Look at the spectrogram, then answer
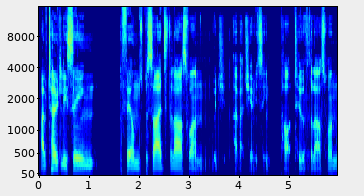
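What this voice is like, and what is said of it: English accent. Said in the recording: “I'm English ... by hearing my accent”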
